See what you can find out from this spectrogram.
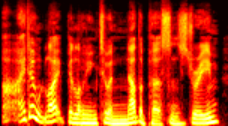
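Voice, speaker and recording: A puzzled young girl from a children's storybook, read by a male narrator. She muses aloud with lively intonation and a mildly complaining tone, in a very dry recording. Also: medium pitch, moderate pace, gravelly, breathy edge, no room sound, heavily acted. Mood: musing, complaining.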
